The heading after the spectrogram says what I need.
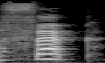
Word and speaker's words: fac: So la fac. So here C is pronounced, means college.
